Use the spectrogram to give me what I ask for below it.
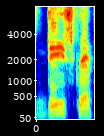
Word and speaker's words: Descript: right I I was calling it wrong it's descript it's spelled D is in Delta e is in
